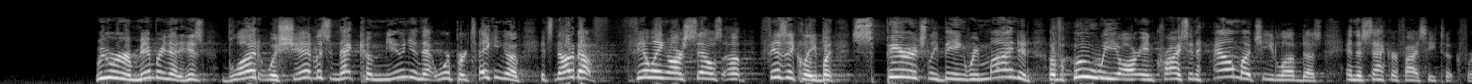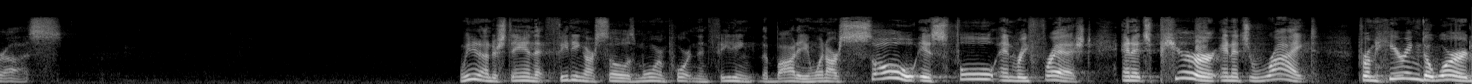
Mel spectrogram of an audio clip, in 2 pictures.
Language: English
